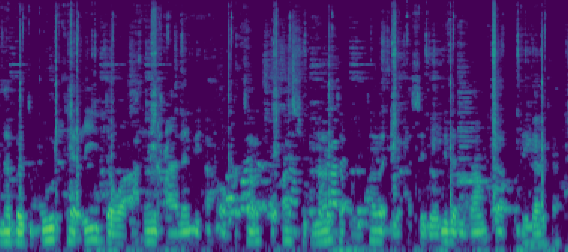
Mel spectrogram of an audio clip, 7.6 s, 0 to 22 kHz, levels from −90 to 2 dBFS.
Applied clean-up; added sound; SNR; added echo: classical method Wiener filter.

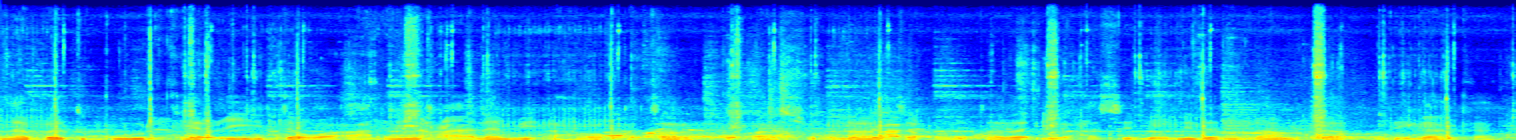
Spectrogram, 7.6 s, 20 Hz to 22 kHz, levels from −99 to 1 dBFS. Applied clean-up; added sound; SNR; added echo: none; Telephone; 5 dB; none.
